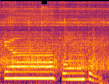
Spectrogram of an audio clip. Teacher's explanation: apabila nun mati bertemu dengan kaf, maka kedengarannya seperti kita mengucapkan ng dalam bahasa Indonesia.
